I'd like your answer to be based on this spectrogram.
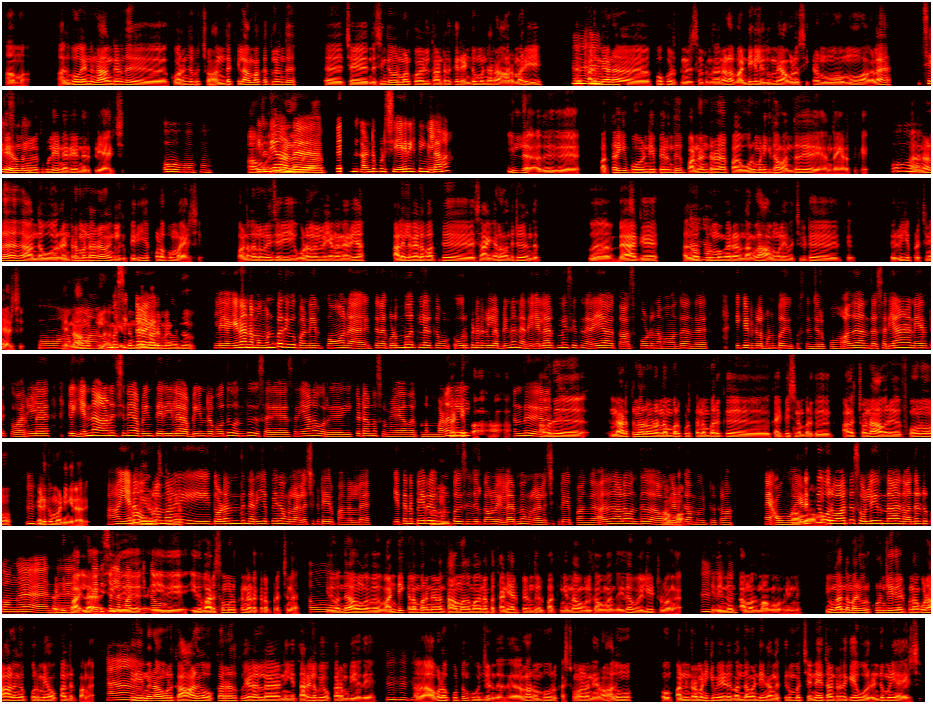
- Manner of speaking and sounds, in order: in English: "மூவ் மூவ்"; laughing while speaking: "கண்டுபிடிச்சு ஏறிட்டீங்களா?"; other noise; chuckle
- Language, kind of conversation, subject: Tamil, podcast, அடுத்த பேருந்து அல்லது ரயில் கிடைக்காமல் இரவு கழித்த அனுபவம் உண்டா?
